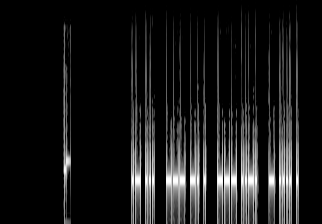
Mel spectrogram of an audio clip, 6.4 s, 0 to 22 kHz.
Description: Morse code, heard as a keyed tone, about 34 wpm, 700 Hz. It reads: AS ONE OF THE
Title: Sets of 4 Words 35wpm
